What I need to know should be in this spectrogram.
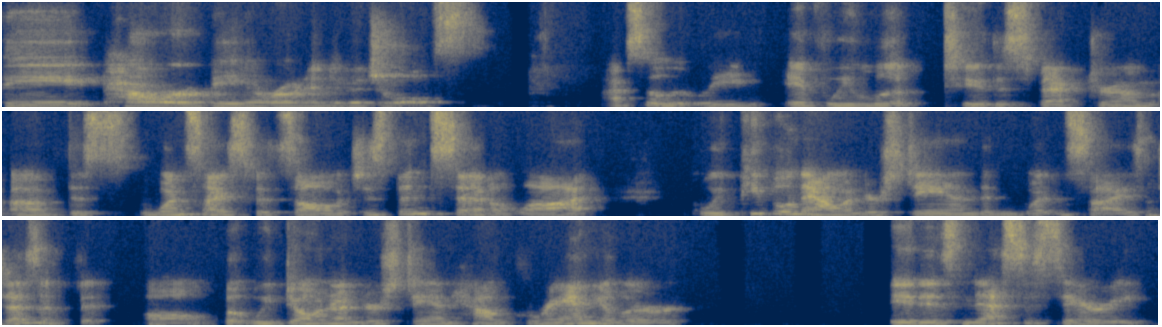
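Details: Adult woman speaking; normal voice.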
